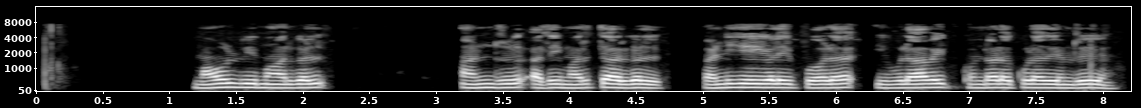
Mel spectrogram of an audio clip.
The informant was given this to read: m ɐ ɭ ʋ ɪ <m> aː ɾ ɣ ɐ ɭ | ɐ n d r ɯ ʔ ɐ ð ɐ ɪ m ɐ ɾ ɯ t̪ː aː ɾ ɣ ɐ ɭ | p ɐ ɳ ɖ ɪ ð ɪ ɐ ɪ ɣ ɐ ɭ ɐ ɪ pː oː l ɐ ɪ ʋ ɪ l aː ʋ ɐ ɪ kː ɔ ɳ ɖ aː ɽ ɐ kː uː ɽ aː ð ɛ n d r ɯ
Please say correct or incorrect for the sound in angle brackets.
correct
